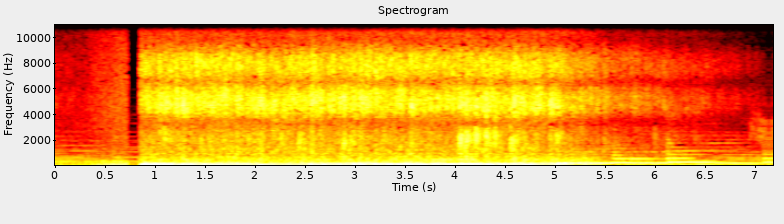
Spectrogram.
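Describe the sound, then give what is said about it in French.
A shower runs in a bathroom with a steady, loud hiss of spraying water that starts abruptly after a brief silence and continues unbroken, with a faint low hum beneath it. “Mais avant, il faut que tu prennes une bonne douche.”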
